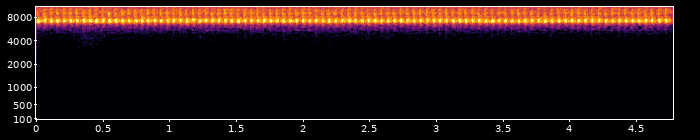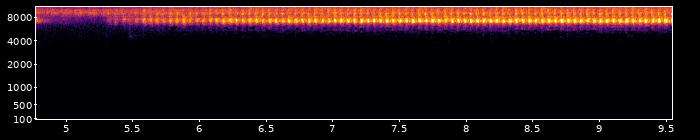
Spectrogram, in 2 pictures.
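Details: Grasshoppers give a steady, very high-pitched pulsing trill that holds unbroken apart from a short dip in volume near the middle, with no music or other sounds.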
